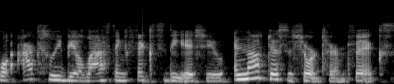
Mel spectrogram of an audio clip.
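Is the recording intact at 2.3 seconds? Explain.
Yes, at 2.3 seconds the speech is intact, with no audible fault at that moment.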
